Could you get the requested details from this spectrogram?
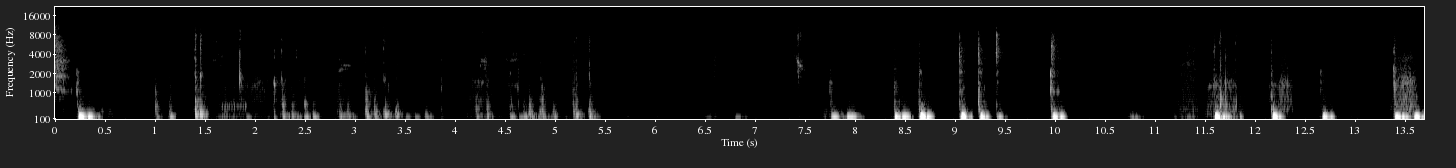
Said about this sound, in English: punching numbers into oh, his calculator.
